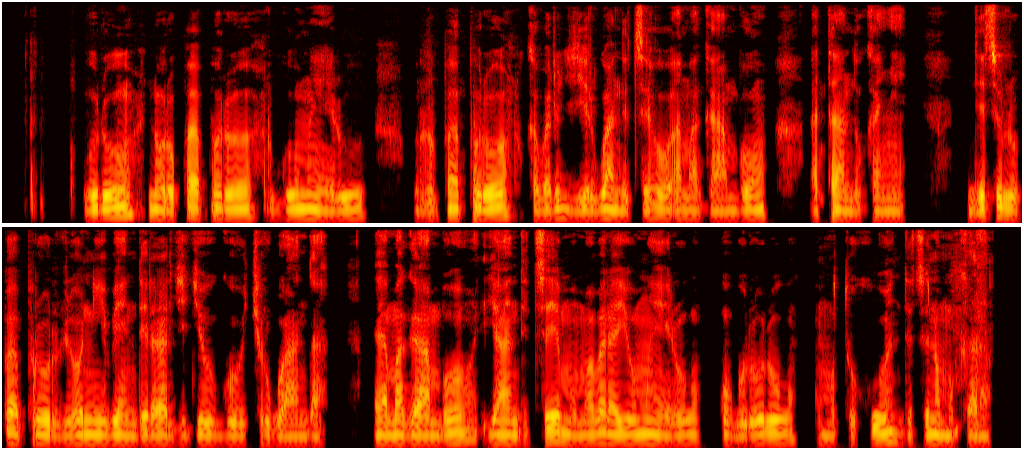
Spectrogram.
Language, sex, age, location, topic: Kinyarwanda, male, 25-35, Kigali, government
